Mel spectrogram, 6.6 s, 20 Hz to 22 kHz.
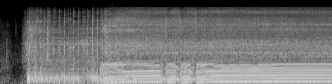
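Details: Echo SRM-225 two-stroke string trimmer after removing clogged exhaust screen that caused bogging: starts and settles into a clean, steady high buzz without bogging.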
